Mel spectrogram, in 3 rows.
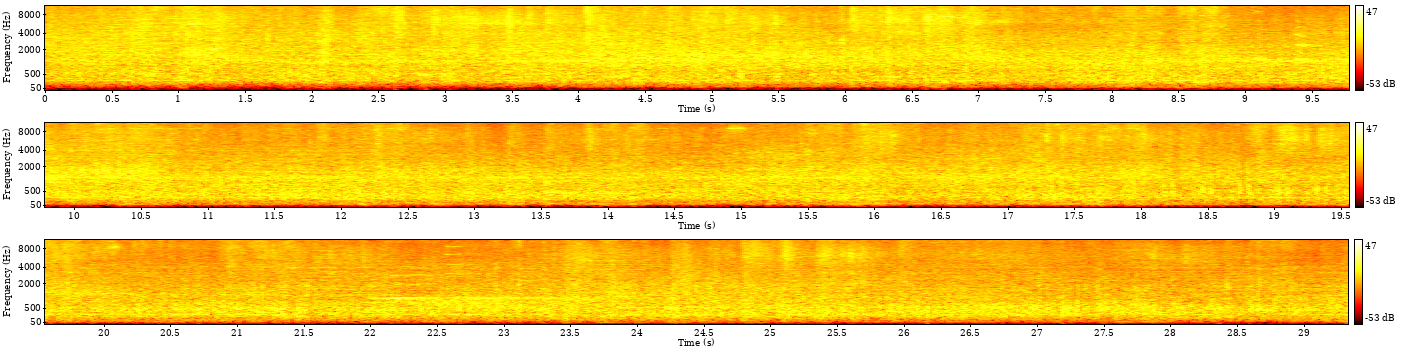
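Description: Freight train tank cars rolling past: steel wheels running on the rails with a steady clickety-clack over the rail joints. A brief faint wheel squeal comes about 22 seconds in.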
